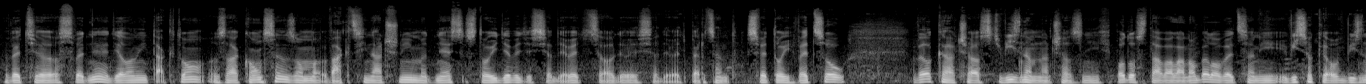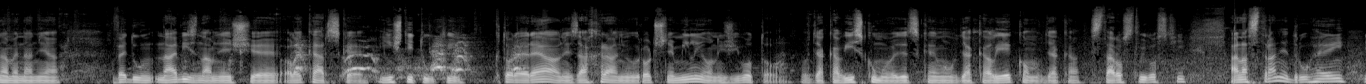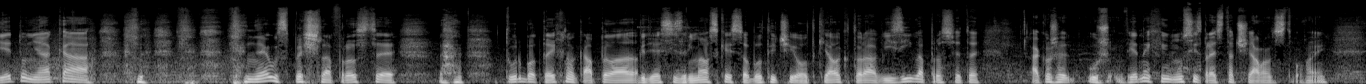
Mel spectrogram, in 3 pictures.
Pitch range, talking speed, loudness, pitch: 90-110 Hz, 105 wpm, -19 LUFS, 100 Hz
